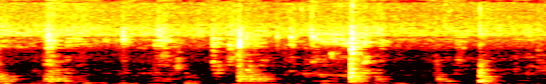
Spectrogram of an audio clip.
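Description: Whole garam masala spices crackle in oil with sparse, irregular pops and light stirring scrapes, close up and short, with no voices.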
